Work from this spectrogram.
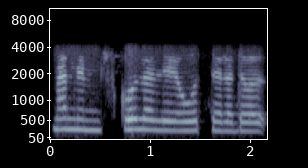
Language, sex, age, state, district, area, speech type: Kannada, female, 18-30, Karnataka, Hassan, urban, conversation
